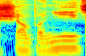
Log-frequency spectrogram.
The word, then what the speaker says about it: Champigny: And also, just people listening, you should try Samur, and then the little village of Champigny, spelled like Champ, Igny, and Samur is Saumur, just so you don't go in asking for s'mores at the wine store.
